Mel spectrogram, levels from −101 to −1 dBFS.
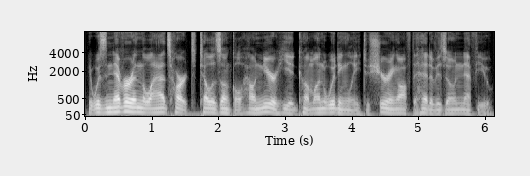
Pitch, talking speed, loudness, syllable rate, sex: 95 Hz, 255 wpm, -19 LUFS, 5.5 syllables/s, male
